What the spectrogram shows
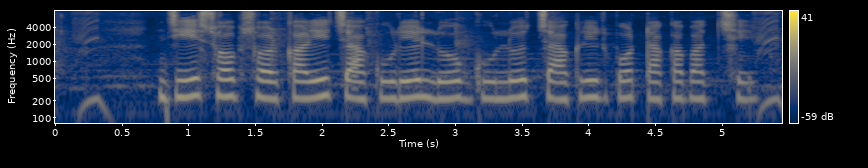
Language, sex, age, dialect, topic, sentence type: Bengali, female, 18-24, Western, banking, statement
